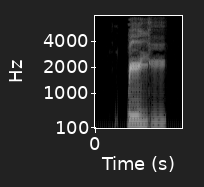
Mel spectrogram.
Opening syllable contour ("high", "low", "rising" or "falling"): high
